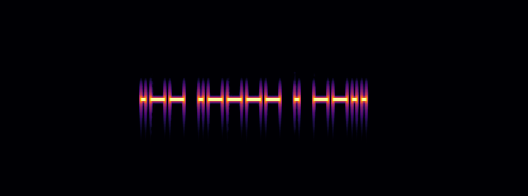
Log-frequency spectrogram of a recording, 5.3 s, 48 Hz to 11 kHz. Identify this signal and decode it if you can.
Morse code, heard as a keyed tone, about 25 wpm, 700 Hz. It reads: W1EZ
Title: USA Call Signs - 4 Characters - Repeated 2x - 25wpm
